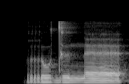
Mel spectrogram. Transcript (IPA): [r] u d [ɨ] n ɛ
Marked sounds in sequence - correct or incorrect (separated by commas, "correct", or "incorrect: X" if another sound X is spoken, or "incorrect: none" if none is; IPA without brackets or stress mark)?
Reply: correct, correct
